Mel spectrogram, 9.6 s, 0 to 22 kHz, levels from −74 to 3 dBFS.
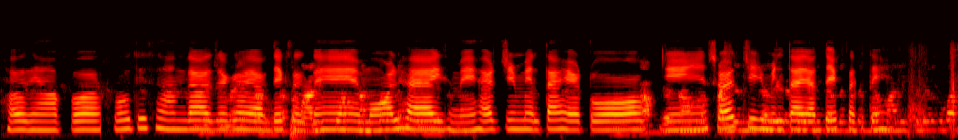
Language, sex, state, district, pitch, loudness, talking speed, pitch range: Hindi, female, Chhattisgarh, Balrampur, 220 Hz, -29 LUFS, 180 wpm, 215-230 Hz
